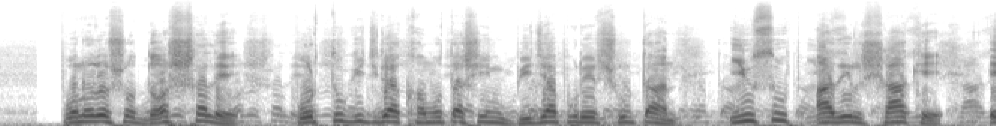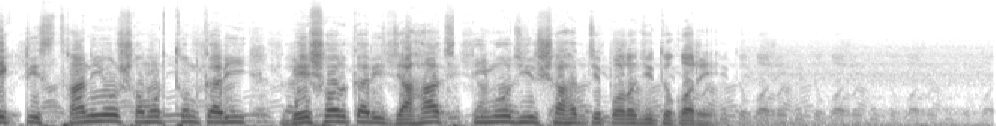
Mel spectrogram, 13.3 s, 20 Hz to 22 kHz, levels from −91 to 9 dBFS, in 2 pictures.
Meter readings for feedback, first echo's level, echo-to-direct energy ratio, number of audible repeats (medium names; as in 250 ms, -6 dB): 57%, -19.0 dB, -17.5 dB, 4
